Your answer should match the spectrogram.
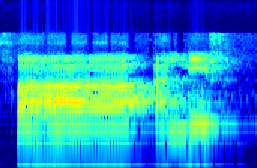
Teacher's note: فا میں سیٹی کی آواز نہیں ہے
